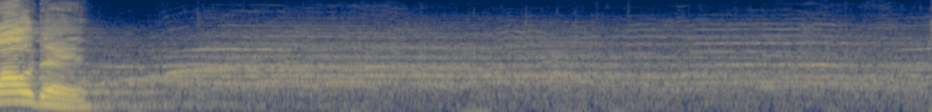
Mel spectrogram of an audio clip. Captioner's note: audience applauding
